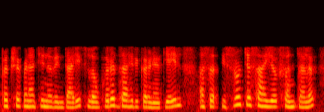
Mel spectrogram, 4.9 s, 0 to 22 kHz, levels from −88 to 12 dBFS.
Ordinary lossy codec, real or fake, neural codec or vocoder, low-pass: AAC, 16 kbps; fake; codec, 16 kHz, 0.8 kbps, ZipCodec; 7.2 kHz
